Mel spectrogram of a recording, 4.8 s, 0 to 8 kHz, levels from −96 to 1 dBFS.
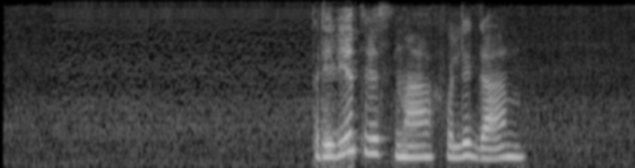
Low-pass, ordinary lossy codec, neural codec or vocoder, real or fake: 7.2 kHz; Opus, 16 kbps; none; real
